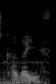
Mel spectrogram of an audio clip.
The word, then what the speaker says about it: kadaif: I think the actual way to pronounce the dessert is kadaif, but at least in its original form.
